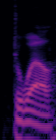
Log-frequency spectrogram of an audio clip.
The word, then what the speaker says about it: Duell: Duell. Sounds like Duell with a W, but it's spelled Duell.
